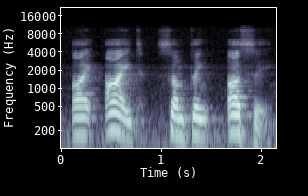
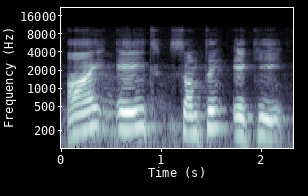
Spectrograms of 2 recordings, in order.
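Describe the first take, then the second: First: Mock Australian, ATE said like "ite"; playful Australian vowels; Australian accent. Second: Said in the usual way. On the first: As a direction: switch into a joking Aussie accent. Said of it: "if you're Australian". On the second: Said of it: "Or if you're Australian".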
